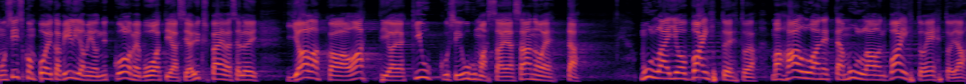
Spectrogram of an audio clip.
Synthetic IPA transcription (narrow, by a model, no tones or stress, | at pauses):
munsiskompoikɑʋiljɑmionnykkolmeʋuot̪iɑsjɑykspæiʋæseløi | jɑlkɑːlɑt̪ːiɑːjɑkiukːusiuhmɑsːɑjɑsɑnoet̪ːæ | mulːɑejoːʋʋɑiht̪oeht̪ojɑmæhɑluɑnet̪ːæmulːɑonʋɑiht̪oeht̪ojɑ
